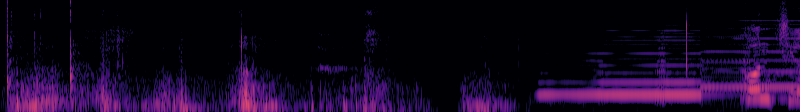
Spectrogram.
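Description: A few seconds of rustling and soft knocks, then an accordion starts about four seconds in: it holds one long note and then moves through changing notes as a song begins.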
